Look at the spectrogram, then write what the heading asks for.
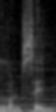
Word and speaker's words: Consell: Pues yo siempre, yo diría Consell o Consell, pero es la ella al final de sílaba tiende hacia la I, ¿no? Sí, Consell. Hay gente que le cuesta hacer la ella y hace I, pero es Consell.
